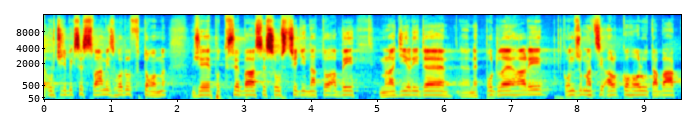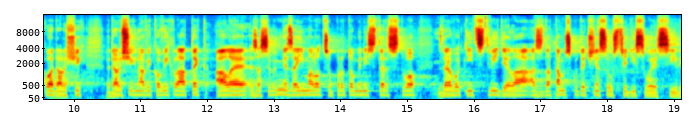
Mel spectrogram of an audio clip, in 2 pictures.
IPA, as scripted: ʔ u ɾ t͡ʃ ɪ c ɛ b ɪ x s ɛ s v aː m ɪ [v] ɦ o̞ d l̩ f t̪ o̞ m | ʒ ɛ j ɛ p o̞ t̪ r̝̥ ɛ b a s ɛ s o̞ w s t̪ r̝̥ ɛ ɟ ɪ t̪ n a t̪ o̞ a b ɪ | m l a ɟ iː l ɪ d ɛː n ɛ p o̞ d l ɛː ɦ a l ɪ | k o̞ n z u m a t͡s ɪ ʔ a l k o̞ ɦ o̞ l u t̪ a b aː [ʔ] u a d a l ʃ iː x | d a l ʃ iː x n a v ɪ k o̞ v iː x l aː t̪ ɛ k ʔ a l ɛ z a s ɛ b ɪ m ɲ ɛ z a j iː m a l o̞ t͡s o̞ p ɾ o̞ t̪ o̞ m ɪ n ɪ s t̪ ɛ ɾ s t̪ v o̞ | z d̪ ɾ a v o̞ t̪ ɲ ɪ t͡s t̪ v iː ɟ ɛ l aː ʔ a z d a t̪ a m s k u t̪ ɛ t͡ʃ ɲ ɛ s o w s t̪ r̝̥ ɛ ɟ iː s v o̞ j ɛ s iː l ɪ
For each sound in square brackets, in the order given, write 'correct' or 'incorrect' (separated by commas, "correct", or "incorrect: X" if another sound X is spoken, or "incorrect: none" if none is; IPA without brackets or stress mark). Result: incorrect: z, incorrect: k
